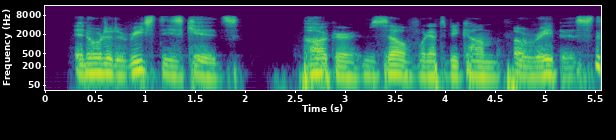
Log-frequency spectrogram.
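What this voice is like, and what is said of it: Will Arnett impression. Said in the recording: “in your best Will Arnett voice ... In my best Will Arnett voice or my best John Holmes doing Will Arnett voice?”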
